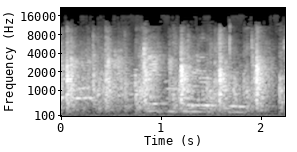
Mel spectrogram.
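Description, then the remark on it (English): A church audience in West Hartford gives the Lord a round of applause, a dense wash of clapping that swells in regular surges roughly every half second, with scattered voices calling out underneath. “Can we give the Lord just one more big round of applause?”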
